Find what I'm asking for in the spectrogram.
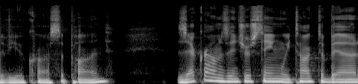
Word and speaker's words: Zekrom: I have always known it as Zekrom, so I do not have any controversial pronunciations to give the community this week for Lashback.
